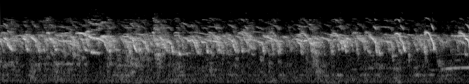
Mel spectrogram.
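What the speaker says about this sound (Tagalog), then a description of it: "1 month pa lang natilaok na ito." A one-month-old young rooster crows in thin, high, wavering calls, close and fairly loud, with other chicken clucks mixed in and no talk.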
